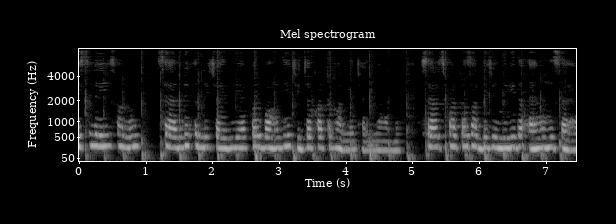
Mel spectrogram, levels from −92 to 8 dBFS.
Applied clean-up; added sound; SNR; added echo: classical method WPE with log-MMSE.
